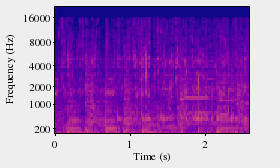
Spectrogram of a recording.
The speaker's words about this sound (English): Then we add some sparkling water.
